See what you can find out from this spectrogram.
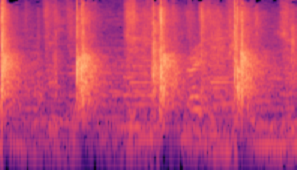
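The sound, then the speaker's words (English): Rhythmic clapping from a church audience clapping in praise, with a few sharp, evenly spaced claps standing out over continuous voices. “Oh, it's Him and Him clap and praise. Or clap off for now. Clap off.”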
